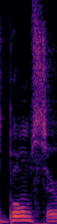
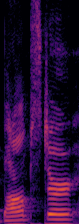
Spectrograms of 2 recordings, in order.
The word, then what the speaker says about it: Boomster: It's Boomster, right? Am I saying Boomster? – Mm-hmm. – Okay, I'm saying it right. Cause I be saying Bompster, and then people be saying like, you saying it wrong.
